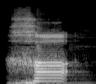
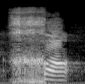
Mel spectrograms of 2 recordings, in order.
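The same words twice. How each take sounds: First: The kha sound is soft and light. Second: The kha sound is pushed out forcefully. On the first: The speaker calls it right. "Jadi cukup ah, ah" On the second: The speaker calls it wrong. "Jangan sampai bacanya kha ... itu kuat jadinya"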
